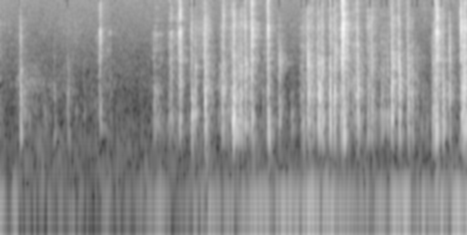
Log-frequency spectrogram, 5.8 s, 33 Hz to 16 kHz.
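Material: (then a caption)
Plastic. Bare fingertips of both hands type fast on a full-size pastel plastic retro keyboard with round plastic typewriter-style keycaps, resting on white fabric. Sparse, crisp key clicks build after about two seconds into dense, irregular typing with short, bright clacks centered around 500 Hz. A faint low hum sits underneath throughout.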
